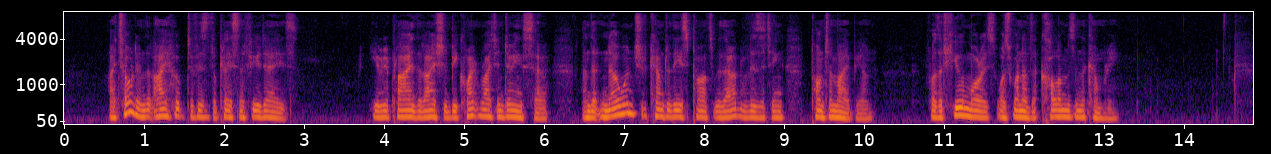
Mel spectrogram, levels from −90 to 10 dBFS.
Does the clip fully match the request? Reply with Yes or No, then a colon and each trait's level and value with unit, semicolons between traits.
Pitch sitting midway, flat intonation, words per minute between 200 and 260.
No: low, 125 Hz; narrow, 2.3 semitones; fast, 205 wpm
